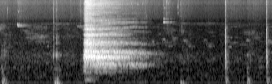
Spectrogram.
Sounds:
Sigh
